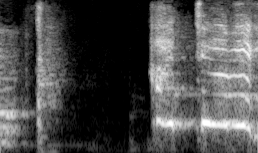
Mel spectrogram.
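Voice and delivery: acted-out shrill, very high angry outburst. Retelling how a sister went off at a doctor: imitating an angry outburst. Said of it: "goes off on him".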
